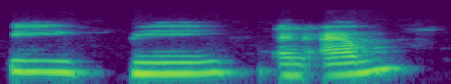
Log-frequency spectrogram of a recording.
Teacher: Bilabial is both the upper and lower lips are active articulators.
